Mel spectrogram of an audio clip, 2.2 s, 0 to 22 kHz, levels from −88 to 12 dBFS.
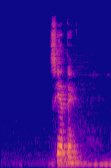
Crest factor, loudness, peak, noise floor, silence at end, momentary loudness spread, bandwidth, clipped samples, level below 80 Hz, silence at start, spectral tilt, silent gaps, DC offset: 20 dB; -22 LUFS; -6 dBFS; -68 dBFS; 0 s; 26 LU; 15 kHz; under 0.1%; -64 dBFS; 1 s; -4.5 dB/octave; none; under 0.1%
